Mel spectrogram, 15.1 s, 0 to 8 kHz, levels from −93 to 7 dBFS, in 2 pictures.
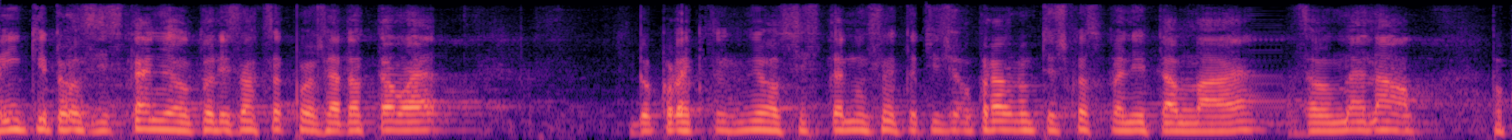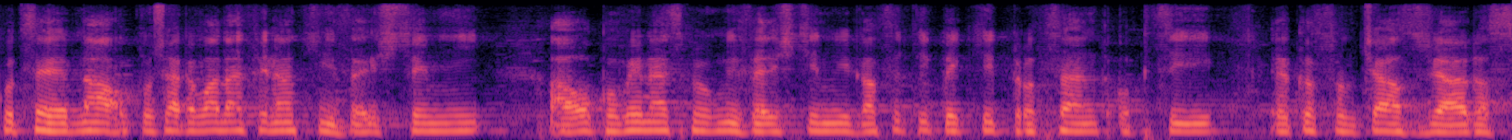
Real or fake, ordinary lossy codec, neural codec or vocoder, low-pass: fake; AAC, 48 kbps; codec, 24 kHz, 0.9 kbps, WavTokenizer, medium music audio release; 7.2 kHz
